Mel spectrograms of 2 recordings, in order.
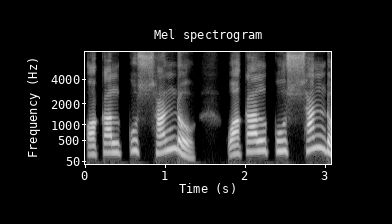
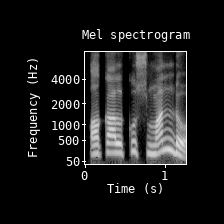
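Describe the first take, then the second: First: Slow অকাল কুষাণ্ড, ম dropped, ষ doubled and nasal; অকাল কুষাণ্ড: no ম, long nasal ষ; Bangla pronunciation. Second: Slow অকাল কুষ্মাণ্ড with the ম sounded; অকাল কুষ্মাণ্ড: keep the ম, say it slowly; Sanskrit pronunciation. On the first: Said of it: "Bangla ব্যাকরণে উচ্চারণ হচ্ছে". (ধীরে, ম বাদ দিয়ে বাংলা উচ্চারণ) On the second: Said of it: "যখন অকাল কুষ্মাণ্ড বলবো". (ধীরে, ম রেখে সংস্কৃত উচ্চারণ) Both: Shown as a demonstration.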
